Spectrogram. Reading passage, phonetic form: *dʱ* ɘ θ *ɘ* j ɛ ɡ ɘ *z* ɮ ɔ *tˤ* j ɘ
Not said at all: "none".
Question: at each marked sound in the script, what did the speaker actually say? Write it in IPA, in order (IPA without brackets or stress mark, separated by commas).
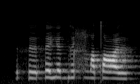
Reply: θ, ɛ, ɬ, tˤ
